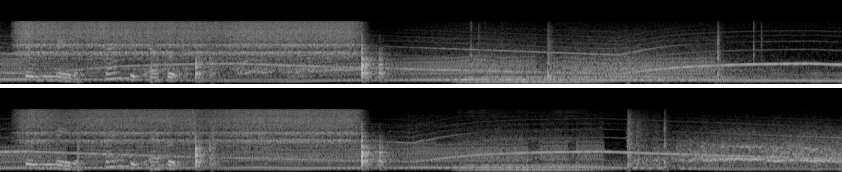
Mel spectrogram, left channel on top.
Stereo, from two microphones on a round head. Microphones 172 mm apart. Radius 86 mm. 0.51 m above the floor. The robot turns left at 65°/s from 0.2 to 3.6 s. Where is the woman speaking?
Straight behind, 1.3 m; by 1.9 s 75° left, 1.3 m.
